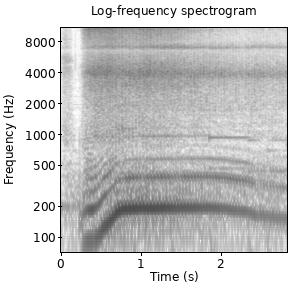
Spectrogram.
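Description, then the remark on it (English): A truck engine starts up and revs, its low growl climbing in pitch and then holding steady and loud before easing slightly as the vehicle pulls away. No voices. “They were able to drive the truck back safely to Frankie's house.”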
